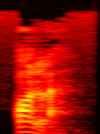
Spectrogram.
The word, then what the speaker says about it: hola: spelled like that but the H here is silent so rather than saying hola we are saying hola now this is a very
